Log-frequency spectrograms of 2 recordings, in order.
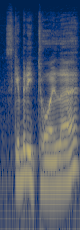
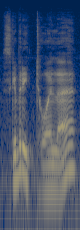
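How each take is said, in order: First: It is said loudly. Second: It is said quietly.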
